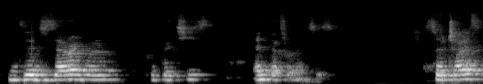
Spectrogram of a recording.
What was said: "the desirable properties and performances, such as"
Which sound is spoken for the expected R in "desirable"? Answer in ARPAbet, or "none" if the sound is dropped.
R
